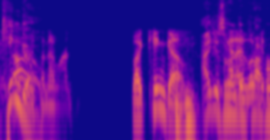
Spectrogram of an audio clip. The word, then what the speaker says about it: Vikingo: And I went, Vikingo. I just learned the proper pronunciation myself, so that's why I'm correcting you.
